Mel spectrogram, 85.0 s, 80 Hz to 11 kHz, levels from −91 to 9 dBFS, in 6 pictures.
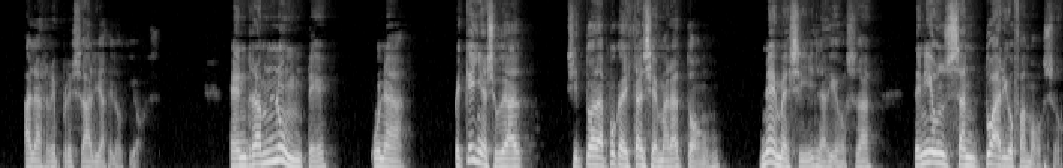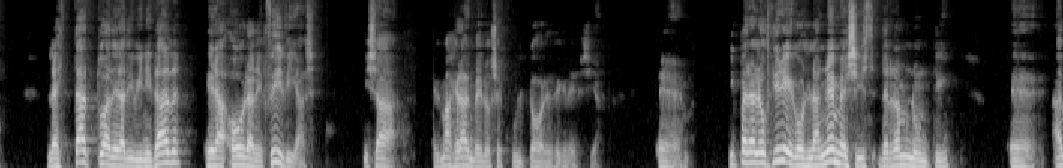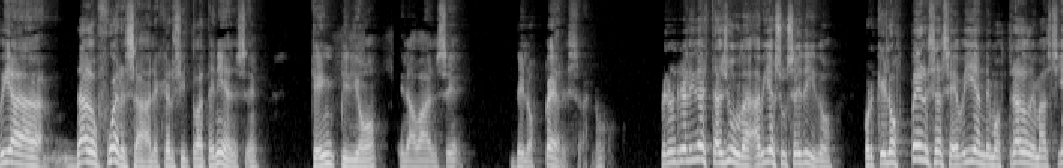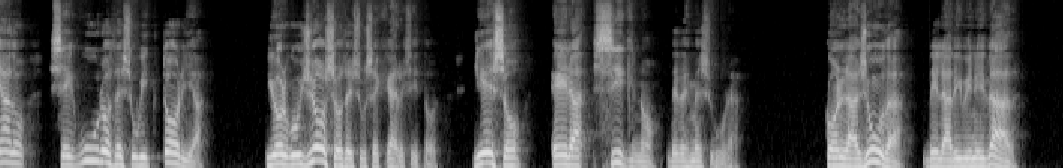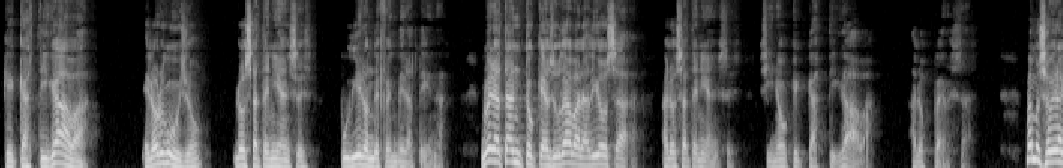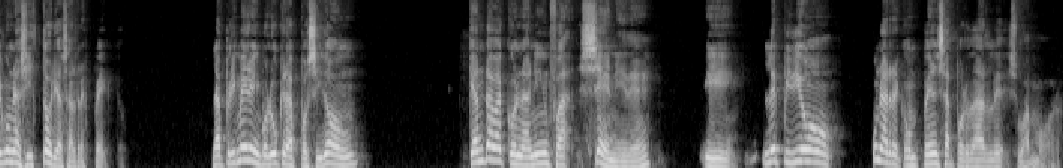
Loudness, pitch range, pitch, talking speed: -14 LUFS, 120-180 Hz, 140 Hz, 110 wpm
